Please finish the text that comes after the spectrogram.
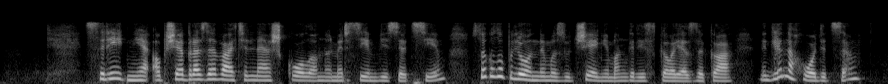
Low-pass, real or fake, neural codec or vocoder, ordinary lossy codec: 7.2 kHz; fake; codec, 16 kHz in and 24 kHz out, 0.6 kbps, FocalCodec, streaming, 2048 codes; Opus, 32 kbps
